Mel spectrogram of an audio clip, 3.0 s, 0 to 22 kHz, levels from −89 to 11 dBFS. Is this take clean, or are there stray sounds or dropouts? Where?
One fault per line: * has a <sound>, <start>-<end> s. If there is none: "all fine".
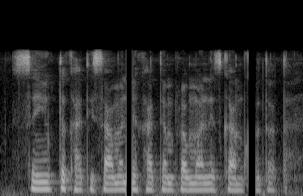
* has a dropout, 1.3-1.3 s
* has a dropout, 2.5-2.6 s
